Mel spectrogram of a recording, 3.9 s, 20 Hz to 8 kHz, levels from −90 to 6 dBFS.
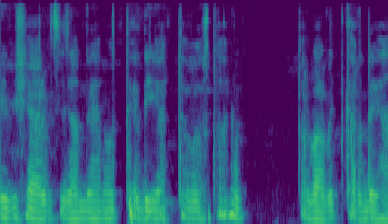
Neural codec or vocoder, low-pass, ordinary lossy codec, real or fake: vocoder, 44.1 kHz, 128 mel bands, Pupu-Vocoder; 7.2 kHz; none; fake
